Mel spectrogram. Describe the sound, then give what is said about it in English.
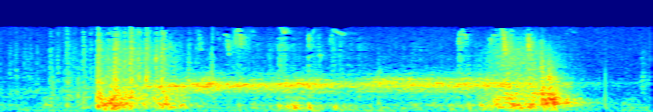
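At night, a bird flutters and flaps against a window sill in two brushing bursts, one near the start and one near the end, over a steady whistling drone of wind. “It was a bird. What kind, I could not tell. The wind must have driven it to shelter on the sill.”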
